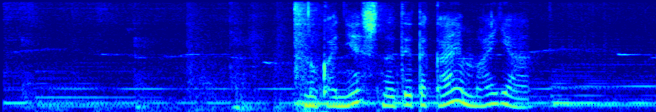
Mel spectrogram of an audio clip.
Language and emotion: Russian, positive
